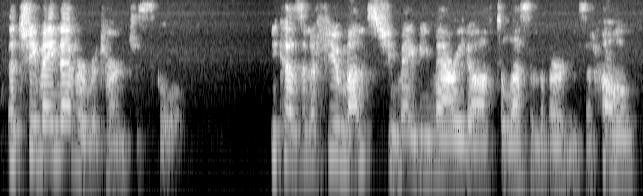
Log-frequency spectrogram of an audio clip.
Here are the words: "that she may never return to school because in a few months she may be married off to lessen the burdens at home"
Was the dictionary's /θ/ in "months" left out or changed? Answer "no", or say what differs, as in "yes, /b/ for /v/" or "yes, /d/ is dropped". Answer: no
